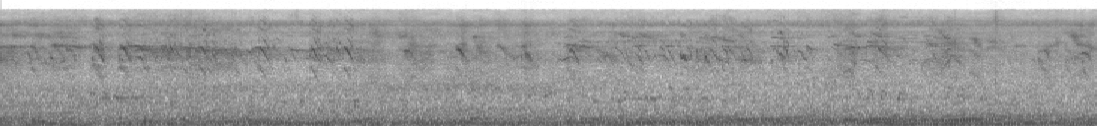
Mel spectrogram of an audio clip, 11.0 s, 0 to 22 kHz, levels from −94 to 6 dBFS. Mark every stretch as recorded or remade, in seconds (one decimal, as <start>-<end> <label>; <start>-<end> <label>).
0.0-0.7 remade; 0.7-3.6 recorded; 3.6-5.6 remade; 5.6-9.5 recorded; 9.5-11.0 remade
